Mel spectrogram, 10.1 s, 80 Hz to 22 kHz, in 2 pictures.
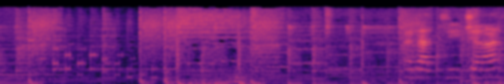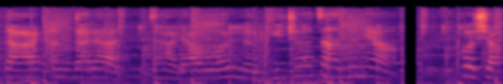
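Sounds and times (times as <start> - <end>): background music with bass line: 0.0 - 10.0
child-like voice singing: 4.0 - 9.0.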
